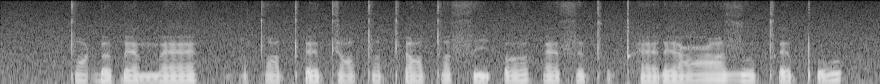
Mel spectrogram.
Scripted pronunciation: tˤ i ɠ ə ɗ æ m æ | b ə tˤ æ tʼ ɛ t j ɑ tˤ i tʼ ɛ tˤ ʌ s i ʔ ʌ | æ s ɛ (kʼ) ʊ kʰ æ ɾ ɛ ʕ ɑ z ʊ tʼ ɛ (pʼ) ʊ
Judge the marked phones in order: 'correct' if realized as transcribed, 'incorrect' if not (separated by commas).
incorrect, correct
